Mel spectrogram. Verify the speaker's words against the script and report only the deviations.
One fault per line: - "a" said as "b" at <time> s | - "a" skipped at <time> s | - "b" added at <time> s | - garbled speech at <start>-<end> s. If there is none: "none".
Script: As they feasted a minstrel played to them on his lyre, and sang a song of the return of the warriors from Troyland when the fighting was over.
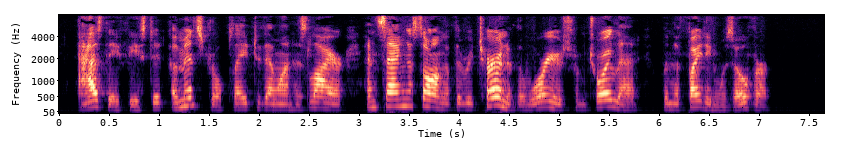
none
